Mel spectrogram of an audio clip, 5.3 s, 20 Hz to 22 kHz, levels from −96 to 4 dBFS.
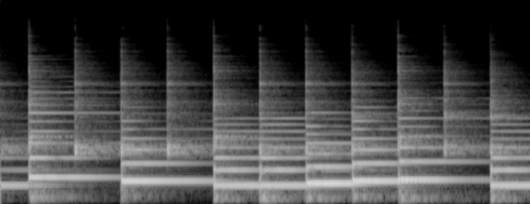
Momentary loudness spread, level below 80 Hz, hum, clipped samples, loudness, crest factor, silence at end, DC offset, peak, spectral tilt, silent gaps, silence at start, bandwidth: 9 LU; -54 dBFS; none; under 0.1%; -19 LUFS; 14 dB; 0 s; under 0.1%; -4 dBFS; -6 dB/octave; none; 0 s; 9.4 kHz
